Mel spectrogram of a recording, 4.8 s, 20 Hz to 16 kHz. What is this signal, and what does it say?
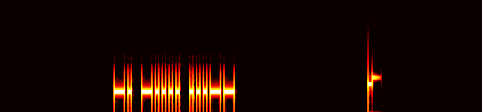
Morse code, heard as a keyed tone, about 34 wpm, 700 Hz. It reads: N63
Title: Common Cut Numbers - 3-Digit 35wpm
